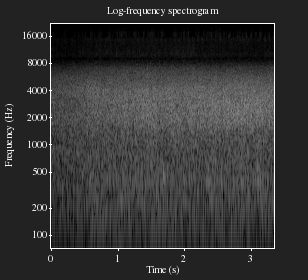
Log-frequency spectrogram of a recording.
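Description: Hunua Falls waterfall roars as a steady, broadband rush of falling water heard from a lookout above, constant and fairly loud with no talking.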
